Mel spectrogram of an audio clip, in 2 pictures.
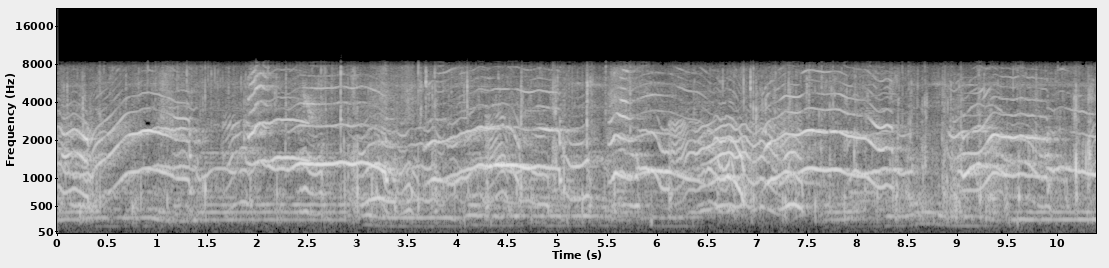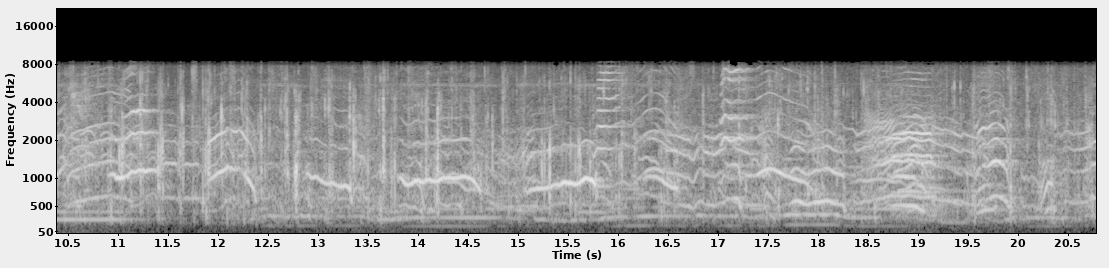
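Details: American Pit Bull Terrier litter being born in Egypt: many overlapping thin, wavering whines and squeaks from the newborn puppies, rising and bending in pitch, nearly continuous over twenty seconds, with some faint voices and a low background hum.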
